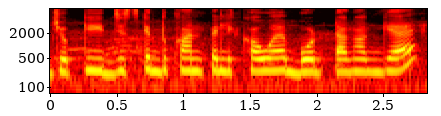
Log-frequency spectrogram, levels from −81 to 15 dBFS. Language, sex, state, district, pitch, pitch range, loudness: Hindi, female, Jharkhand, Garhwa, 245 Hz, 235-250 Hz, -16 LUFS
